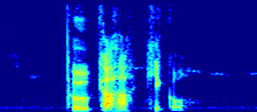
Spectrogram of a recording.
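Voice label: "pukaha hiko", Māori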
